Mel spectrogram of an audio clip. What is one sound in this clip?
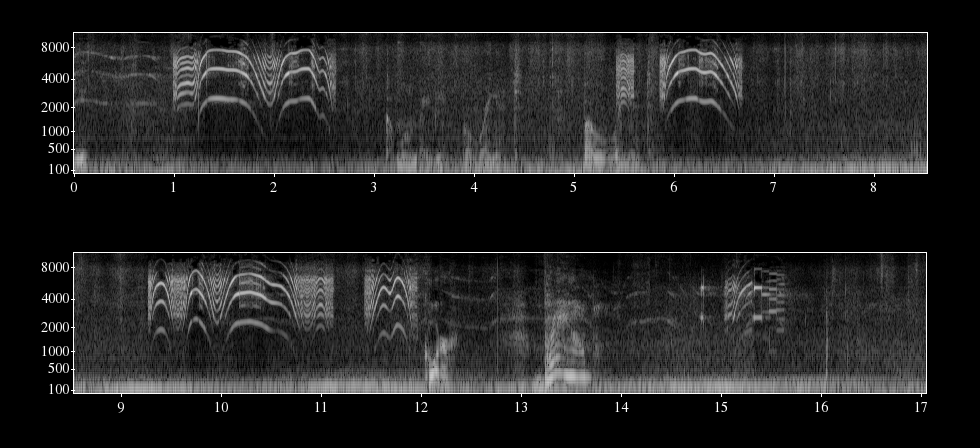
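A handheld metal detector gives out high, wavering electronic beeps in short bursts.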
